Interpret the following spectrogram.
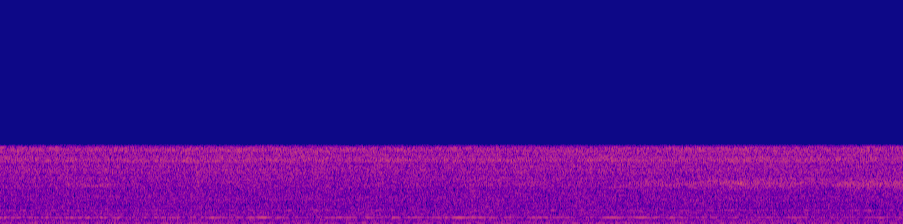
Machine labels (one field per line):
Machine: fan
